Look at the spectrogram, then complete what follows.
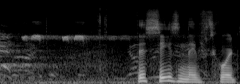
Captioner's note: whistle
